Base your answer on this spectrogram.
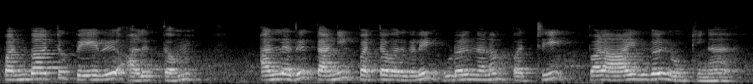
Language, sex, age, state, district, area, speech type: Tamil, female, 30-45, Tamil Nadu, Madurai, urban, read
